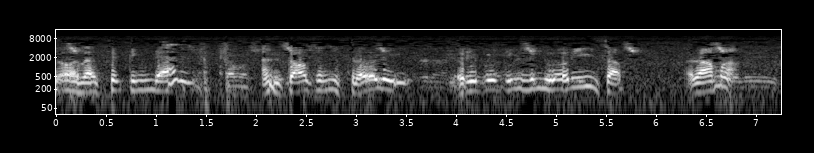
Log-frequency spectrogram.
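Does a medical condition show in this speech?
Yes: deafness; cannot hear audience questions.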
